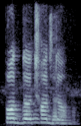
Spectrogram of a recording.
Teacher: যে শব্দের শেষে বা মাঝখানে হলে ওই মটা উচ্চারিত হবে না, কিন্তু ওই ব্যঞ্জনটা 2বার উচ্চারিত হবে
